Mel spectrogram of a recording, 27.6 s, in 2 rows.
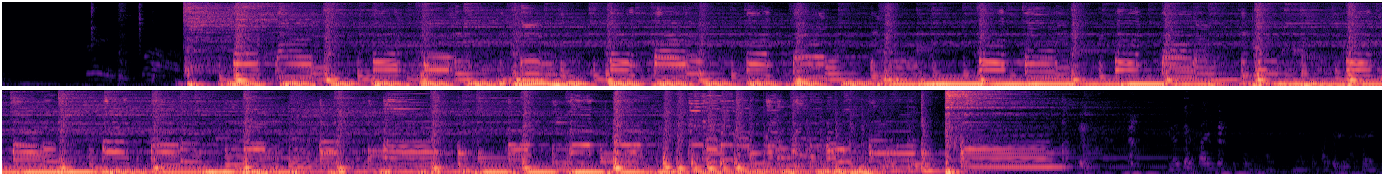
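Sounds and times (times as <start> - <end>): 
blues music: 0.9 - 25.6.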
